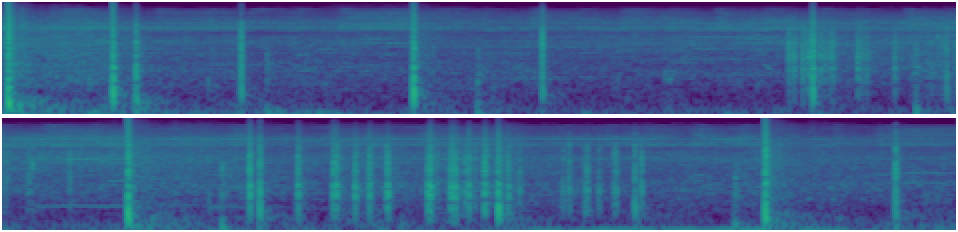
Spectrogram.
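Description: Aerial fireworks bursting: single sharp bangs every second or so, with a fast run of crackling reports about six to seven seconds in.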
